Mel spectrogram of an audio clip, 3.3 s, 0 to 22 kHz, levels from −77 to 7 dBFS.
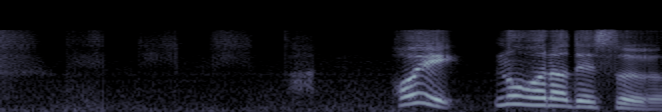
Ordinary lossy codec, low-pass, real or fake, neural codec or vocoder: none; 7.2 kHz; fake; codec, 16 kHz, 0.3 kbps, FocalCodec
